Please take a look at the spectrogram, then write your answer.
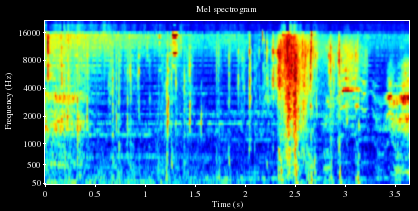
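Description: Horse hooves clip-clopping at a quick pace in the online game Lord of the Rings Online, with a neigh or whinny and dense game sounds throughout, the hoofbeats growing louder toward the end.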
